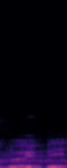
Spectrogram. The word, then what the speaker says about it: Roby: Oh, it's pronounced as Roby. Oh, well, Roby, okay. I was right the first time then.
